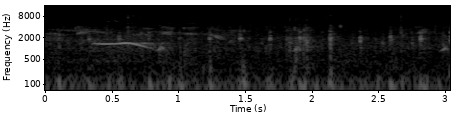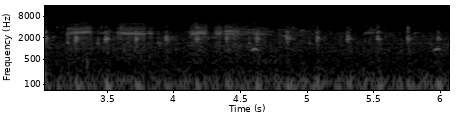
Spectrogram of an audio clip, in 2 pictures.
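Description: Faint wild bird calls: a short whistled note that slides down in pitch about half a second in, with bursts of high chirping and rapid ticking notes.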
